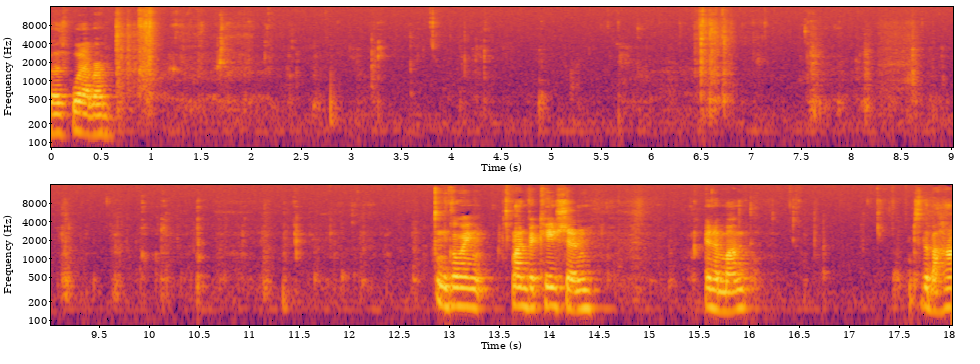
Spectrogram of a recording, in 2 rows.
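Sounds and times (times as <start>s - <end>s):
person chewing fries: 0.9s - 13.7s, 14.5s - 17.7s.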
